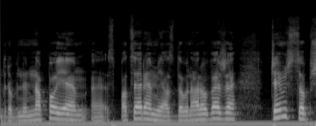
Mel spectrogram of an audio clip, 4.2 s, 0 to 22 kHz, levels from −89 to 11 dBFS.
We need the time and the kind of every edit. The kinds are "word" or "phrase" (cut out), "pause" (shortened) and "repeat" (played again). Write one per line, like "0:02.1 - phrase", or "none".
none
